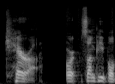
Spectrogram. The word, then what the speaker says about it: Chara: But by far the most important of these is the name Kara. Or some people pronounce it Cara or Charara, but it seems to just be short for character.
